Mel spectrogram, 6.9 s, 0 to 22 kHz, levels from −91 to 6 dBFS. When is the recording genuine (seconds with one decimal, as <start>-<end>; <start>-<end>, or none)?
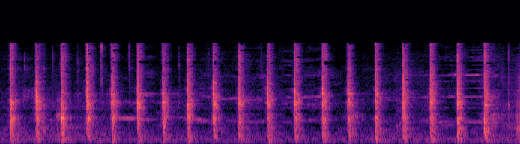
none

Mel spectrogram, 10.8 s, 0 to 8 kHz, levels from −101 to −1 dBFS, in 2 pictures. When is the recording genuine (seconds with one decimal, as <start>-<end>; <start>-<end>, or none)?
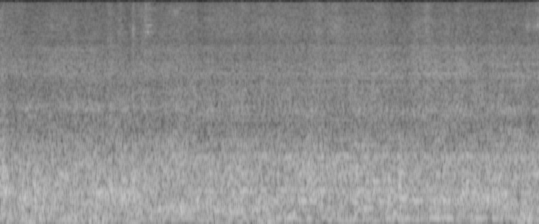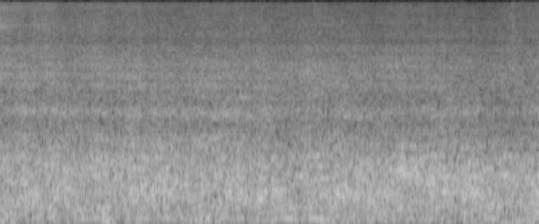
0.0-1.8; 5.0-8.0; 8.8-10.8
